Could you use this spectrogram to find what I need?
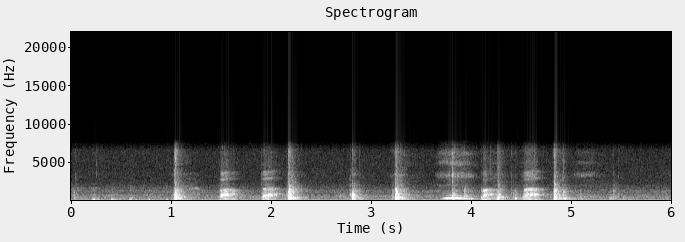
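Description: A baby girl babbles and squeals excitedly close by.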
